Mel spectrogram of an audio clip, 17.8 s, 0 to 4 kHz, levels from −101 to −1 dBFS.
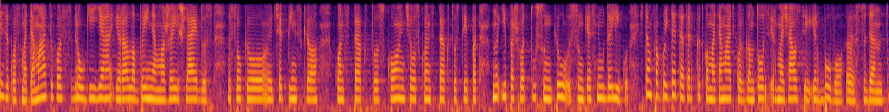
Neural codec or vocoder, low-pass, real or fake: vocoder, 22.05 kHz, 80 mel bands, WaveNeXt; 3.6 kHz; fake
